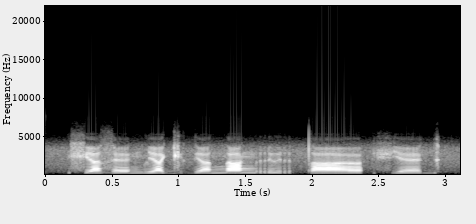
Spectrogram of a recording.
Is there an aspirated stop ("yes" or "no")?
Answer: no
